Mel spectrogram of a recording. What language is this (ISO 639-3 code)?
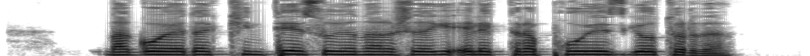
uzb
